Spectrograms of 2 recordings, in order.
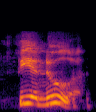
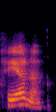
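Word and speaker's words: Fionnula: Actually I think I pronounced it wrong. Fianula. – Sure. – It's not Fiona.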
